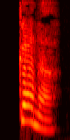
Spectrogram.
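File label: "gonna", British English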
